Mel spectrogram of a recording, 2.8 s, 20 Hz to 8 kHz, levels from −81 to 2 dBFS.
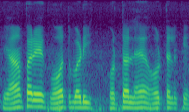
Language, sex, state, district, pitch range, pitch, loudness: Hindi, male, Rajasthan, Bikaner, 130-150 Hz, 145 Hz, -16 LUFS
